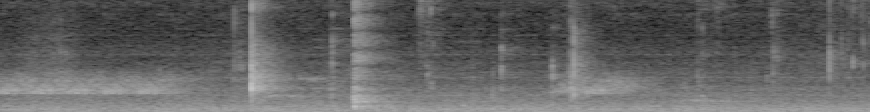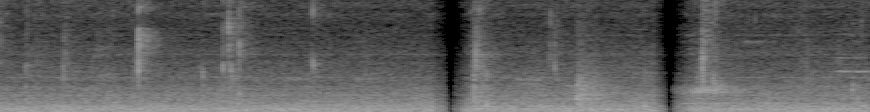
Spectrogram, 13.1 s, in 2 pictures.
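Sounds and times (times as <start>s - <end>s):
chewing with wet mouth noises: 1.7s - 13.0s
mouth smacks: 5.1s - 9.0s, 11.6s - 12.7s.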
